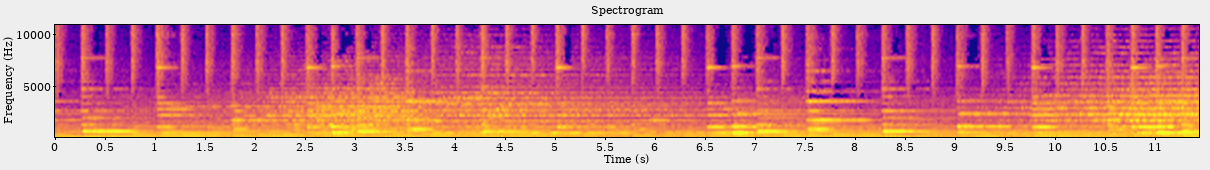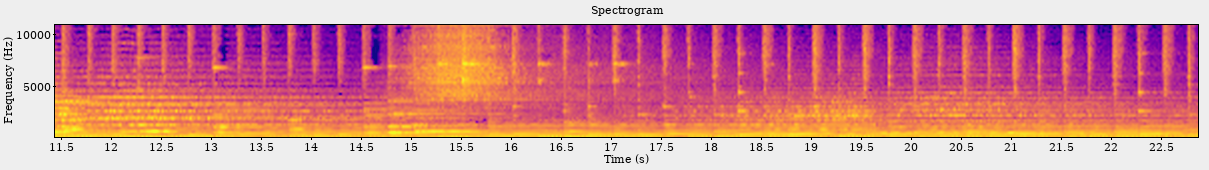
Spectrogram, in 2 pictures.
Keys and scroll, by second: 0.0-0.9 typing, 1.3 Return.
